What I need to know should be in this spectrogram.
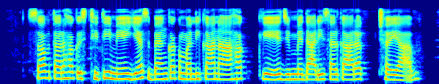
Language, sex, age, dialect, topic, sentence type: Maithili, female, 18-24, Bajjika, banking, statement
